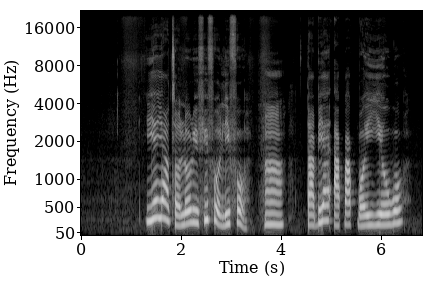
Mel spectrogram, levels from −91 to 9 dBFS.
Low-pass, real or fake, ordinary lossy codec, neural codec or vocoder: 19.8 kHz; real; none; none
